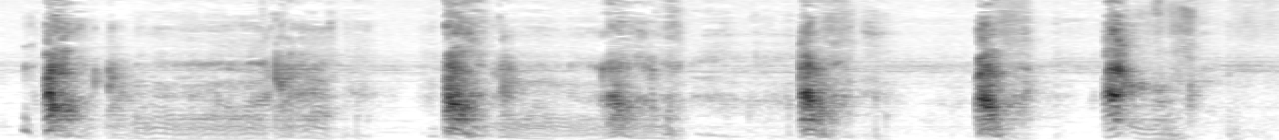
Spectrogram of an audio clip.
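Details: Pet dog barking and making strange noises at a piece of paper; six loud, harsh barks, each trailing into a rough growling groan, spaced roughly one to two seconds apart, with no other clear sounds.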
